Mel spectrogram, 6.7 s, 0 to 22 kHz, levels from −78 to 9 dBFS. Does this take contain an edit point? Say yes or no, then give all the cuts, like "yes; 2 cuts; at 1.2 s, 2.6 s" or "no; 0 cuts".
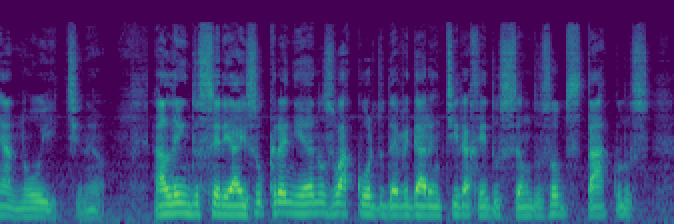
yes; 1 cut; at 1.5 s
